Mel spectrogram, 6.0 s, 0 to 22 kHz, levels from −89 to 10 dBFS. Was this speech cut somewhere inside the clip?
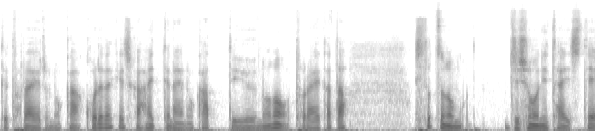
yes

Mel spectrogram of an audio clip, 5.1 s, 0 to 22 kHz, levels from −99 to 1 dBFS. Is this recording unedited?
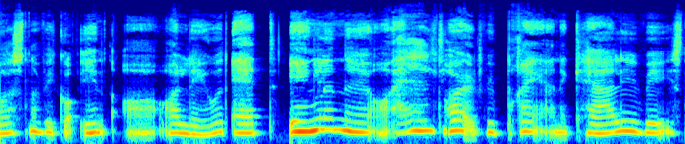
no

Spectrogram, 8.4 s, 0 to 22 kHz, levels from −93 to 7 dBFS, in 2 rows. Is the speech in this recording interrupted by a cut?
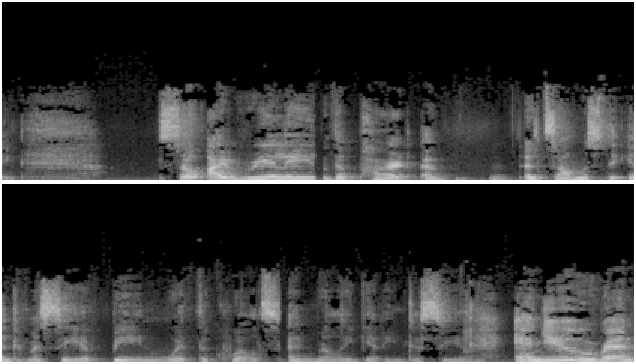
yes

